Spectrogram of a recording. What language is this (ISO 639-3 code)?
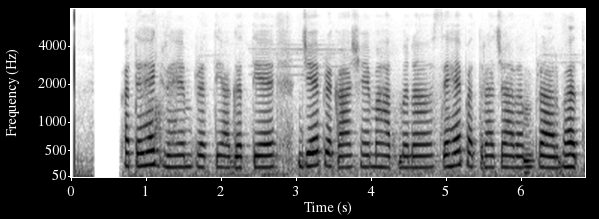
san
